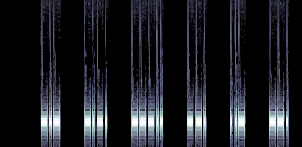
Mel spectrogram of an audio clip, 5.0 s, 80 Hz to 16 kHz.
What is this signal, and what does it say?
Morse code, heard as a keyed tone, about 34 wpm, spaced as for 16 wpm, 700 Hz. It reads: KC8GUG
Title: USA Call Signs - 6 Characters - 4x Character Spacing - 35wpm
